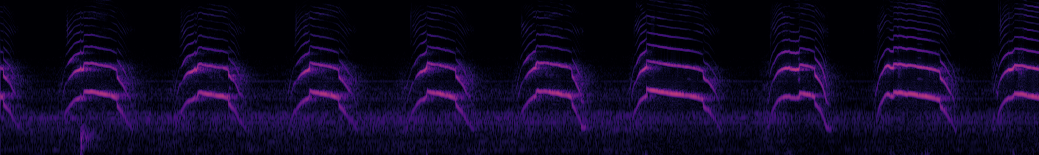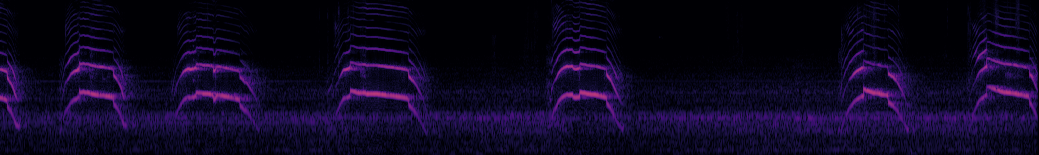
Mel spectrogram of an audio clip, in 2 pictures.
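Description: Norwegian Forest Cat kittens meow over and over, each call a thin, high cry that rises and then drops away. The meows come roughly once a second, with a few longer pauses near the end.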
